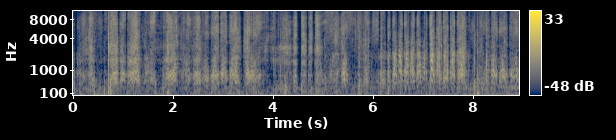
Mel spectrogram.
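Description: Fingertips or nails rub and scratch the surface of a small, hollow, white printed cardboard box, vibrator packaging, held in both hands close to the ear. The result is a continuous run of dry, rasping, sawing-like scrapes with quick bursts and a bright, papery hiss. A few sharper clicks stand out along the way.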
